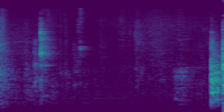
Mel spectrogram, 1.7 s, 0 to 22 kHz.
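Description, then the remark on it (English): A D100 die is rolled in a game, clattering across a hard surface in a few quick, bright clicks and rattles, ending with a sharper, louder clack as it settles; no one speaks. “Go ahead and roll the D100.”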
